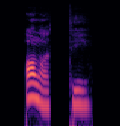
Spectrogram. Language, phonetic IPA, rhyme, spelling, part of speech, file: Hungarian, [ˈɒlɒtːi], -ti, alatti, adjective, Hu-alatti.ogg
- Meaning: under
